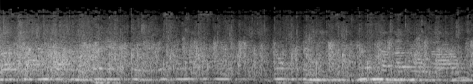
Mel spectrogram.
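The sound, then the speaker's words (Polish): Audience applause at an award ceremony of a radio reportage festival as a prize-winning reporter is called to the stage, a dense, sustained clapping that holds steady throughout. “Wielkie brawa”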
